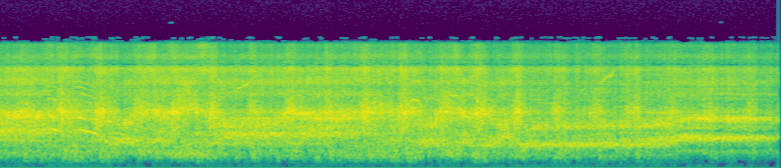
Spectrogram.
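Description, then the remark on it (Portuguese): A large crowd of Corinthians football fans from an organized supporters' group chants a war cry in unison, loud and sustained, with voices blending into a dense, rhythmic roar that holds steady throughout. “As torcidas organizadas são conhecidas por seus gritos de guerra durante todo evento no qual o clube participa, seja ele esportivo ou político.”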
